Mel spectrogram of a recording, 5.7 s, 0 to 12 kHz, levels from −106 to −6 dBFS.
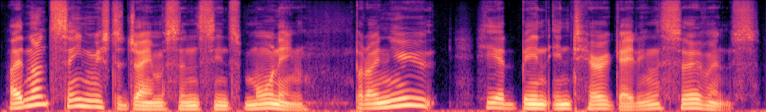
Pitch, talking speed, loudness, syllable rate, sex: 130 Hz, 180 wpm, -17 LUFS, 5.2 syllables/s, male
